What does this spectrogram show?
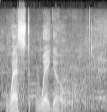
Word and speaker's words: Westwego: see in Colorado nope West wo it's it's pronounced West Wego though is it mhm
